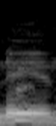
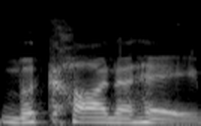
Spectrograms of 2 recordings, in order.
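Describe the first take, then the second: First: The middle is said like 'cock' with no vowel after. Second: The middle is said like 'con' with a vowel after. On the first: The speaker calls it wrong. "I thought it was McCockney" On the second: The speaker calls it right. "it's actually McConaughey"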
